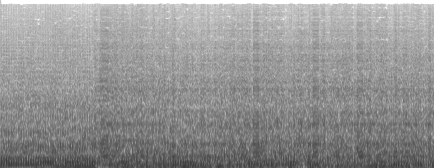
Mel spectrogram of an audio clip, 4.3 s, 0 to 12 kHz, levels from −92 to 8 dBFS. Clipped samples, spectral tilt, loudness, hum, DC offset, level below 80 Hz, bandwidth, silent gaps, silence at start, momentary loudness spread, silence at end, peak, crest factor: under 0.1%; -6.5 dB/octave; -22 LUFS; none; under 0.1%; -26 dBFS; 11.5 kHz; none; 0 s; 2 LU; 0 s; -8 dBFS; 12 dB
